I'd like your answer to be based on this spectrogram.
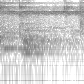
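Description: A dog barks once or twice at a distance, a short faint yelp heard inside an abandoned school building.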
